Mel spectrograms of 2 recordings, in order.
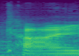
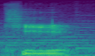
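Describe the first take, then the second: First: The word is said like 'kai', rhyming with 'eye'. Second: The word is said like 'key', rhyming with 'see'. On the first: "don't pronounce the Kai part of it Kai" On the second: "they instead pronounce it Ki"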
